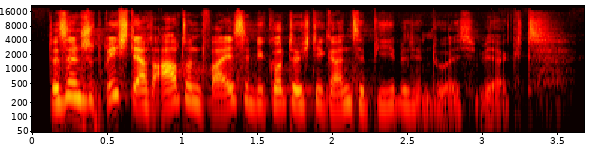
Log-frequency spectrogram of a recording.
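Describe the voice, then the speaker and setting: A woman speaks with ordinary pitch variation. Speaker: preacher. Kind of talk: sermon. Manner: reading from a script.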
